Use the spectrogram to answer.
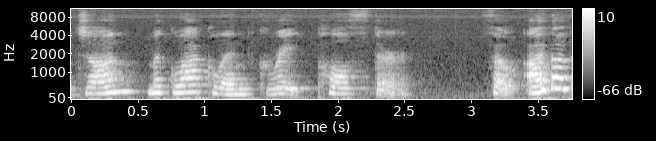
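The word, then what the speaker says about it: McLachlan: anyway john mclaughlin and when you say it like that it's m a c which is scottish not m c l capital l a c h l a n and um you said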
